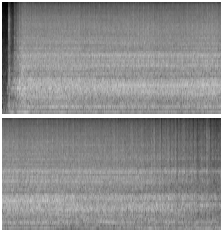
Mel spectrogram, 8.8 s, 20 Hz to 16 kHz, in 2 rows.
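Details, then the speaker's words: New Shop Fox W1855 benchtop belt sander started by plugging it in with the switch already on. The motor snaps on and settles quickly into a steady, even hum with no grinding, in the correct direction, so the start is normal. The owner hears a possible click, perhaps a starting coil. "Seemed to start just fine and in the right direction."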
